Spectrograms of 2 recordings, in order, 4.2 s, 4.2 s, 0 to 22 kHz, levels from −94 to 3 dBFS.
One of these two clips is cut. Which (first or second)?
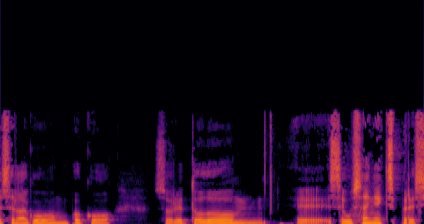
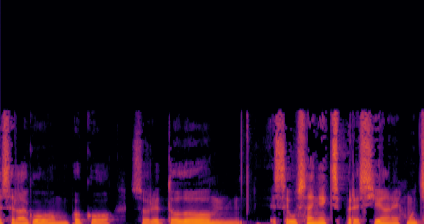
second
